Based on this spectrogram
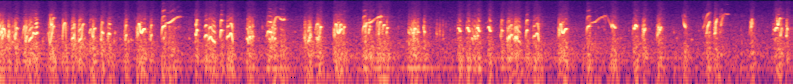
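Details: Red-whiskered bulbuls, called fierce birds of this area, singing during decoy luring: a busy stream of liquid chirps and short rising and falling whistled phrases, several voices overlapping almost without pause.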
